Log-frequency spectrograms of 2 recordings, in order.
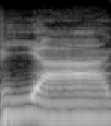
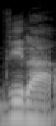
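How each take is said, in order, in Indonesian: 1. Double L dibaca seperti Y. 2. Double L dibaca seperti L.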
